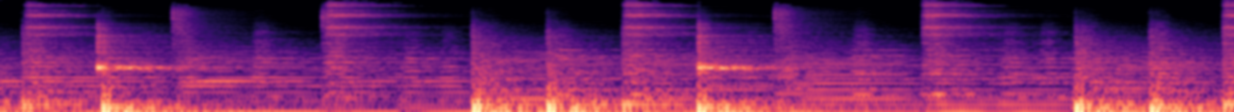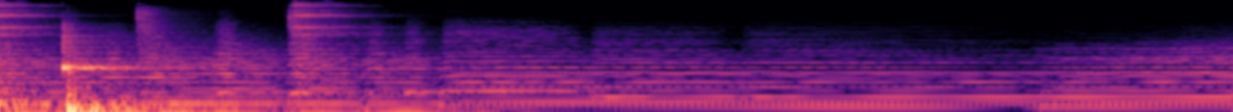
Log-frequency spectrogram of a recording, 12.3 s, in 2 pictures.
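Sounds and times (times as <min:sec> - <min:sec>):
Schlagwerk glockenspiel: 0:00.1 - 0:02.4, 0:03.1 - 0:05.4, 0:06.1 - 0:08.4.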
